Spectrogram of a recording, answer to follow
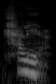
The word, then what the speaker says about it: Cailleach: talk to you about the kaliak um that's how you pronounce in case you've been wondering all week kaliak and it's rather a good name for rolling your tongue around caliac it sounds quite vicious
